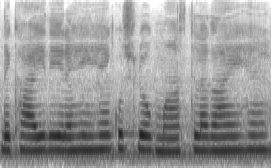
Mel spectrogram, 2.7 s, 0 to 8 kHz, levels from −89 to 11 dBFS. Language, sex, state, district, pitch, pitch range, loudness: Hindi, female, Uttar Pradesh, Jalaun, 220 Hz, 215-225 Hz, -13 LUFS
